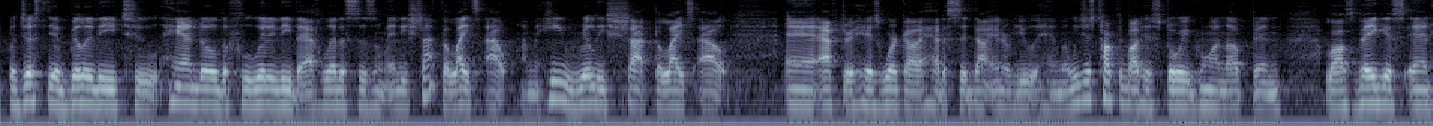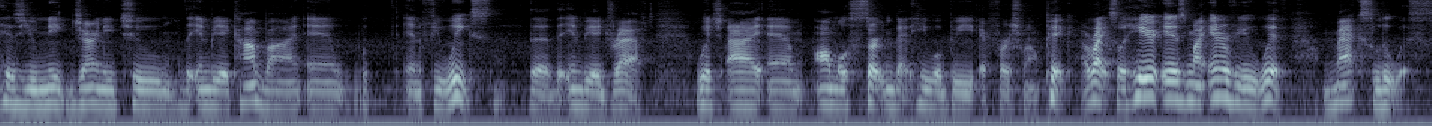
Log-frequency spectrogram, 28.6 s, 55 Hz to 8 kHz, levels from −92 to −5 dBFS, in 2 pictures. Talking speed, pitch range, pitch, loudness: 185 wpm, 110-130 Hz, 115 Hz, -37 LUFS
